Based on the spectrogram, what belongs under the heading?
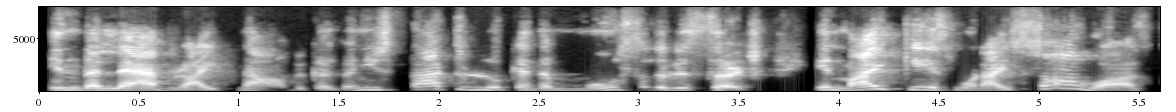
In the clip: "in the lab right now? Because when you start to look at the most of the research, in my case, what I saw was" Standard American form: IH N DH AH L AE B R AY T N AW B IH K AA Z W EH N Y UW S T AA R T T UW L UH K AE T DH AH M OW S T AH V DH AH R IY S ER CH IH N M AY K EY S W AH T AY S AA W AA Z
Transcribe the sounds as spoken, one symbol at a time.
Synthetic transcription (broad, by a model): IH N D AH L AE B R AY T N AW B IH K AA Z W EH N Y UW S T AA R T T UW L UH K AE T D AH M OW S T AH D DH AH R IY S ER CH IH N M AY K EY S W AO T AY S AA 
